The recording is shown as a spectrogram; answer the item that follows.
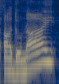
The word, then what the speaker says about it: Adonai: On the right side, it's Adonai, A-D-O-N-A-I, pronounced as Adon plus the word I, like your eyeball I.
